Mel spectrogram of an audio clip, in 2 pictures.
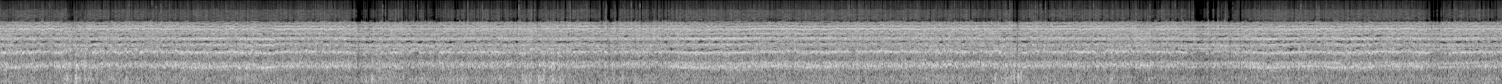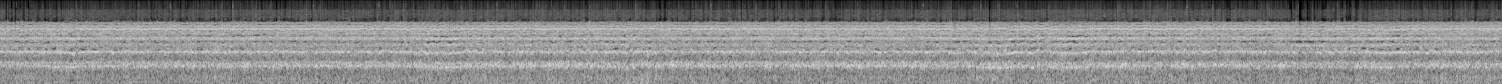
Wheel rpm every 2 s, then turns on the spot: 230, 220, 230, 230, 230, 230, 220, 230, 230, 230, 230, 230, 230, 230, 230.
none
